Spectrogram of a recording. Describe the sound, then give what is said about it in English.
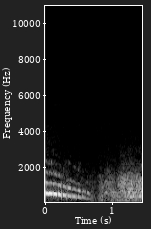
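A turkey on a farm gobbles once, loud: a falling, tonal cry that breaks into a rapid, rattling warble lasting about a second and a half, with no talking. “Turkey.”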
